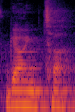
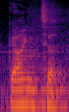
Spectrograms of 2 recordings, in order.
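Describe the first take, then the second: No difference in how they are said.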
